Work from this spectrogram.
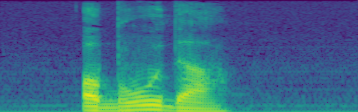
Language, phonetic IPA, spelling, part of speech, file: Polish, [ɔbˈwuda], obłuda, noun, Pl-obłuda.ogg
